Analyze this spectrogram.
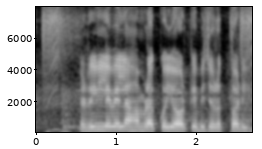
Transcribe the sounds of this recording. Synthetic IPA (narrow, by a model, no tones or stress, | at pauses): ɾiːnleʋelãɦɐmɽakoːiɔːɾkebʱizʊɾət̪̚pɐɽi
